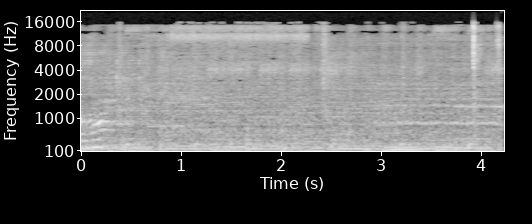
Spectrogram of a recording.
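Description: Loud casino-floor din: slot-machine music and electronic tones, steady and dense, with voices mixed in underneath.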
